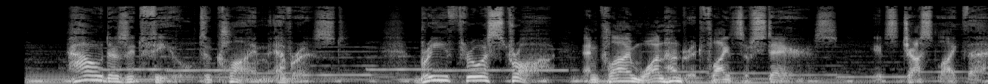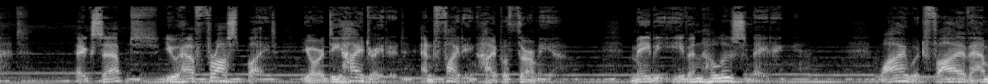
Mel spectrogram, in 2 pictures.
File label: TV promo; Everest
